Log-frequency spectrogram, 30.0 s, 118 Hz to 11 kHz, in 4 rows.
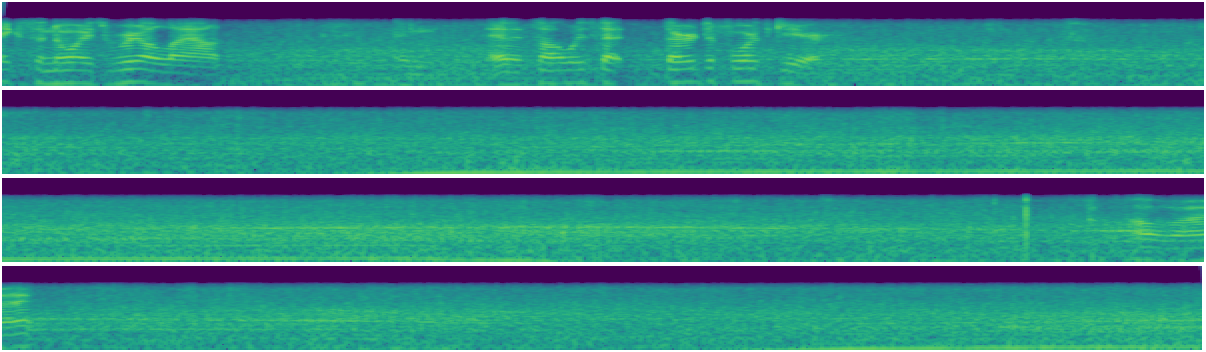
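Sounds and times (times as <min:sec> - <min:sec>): truck running: 0:00.0 - 0:30.0
loud whining from truck: 0:00.9 - 0:30.0.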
